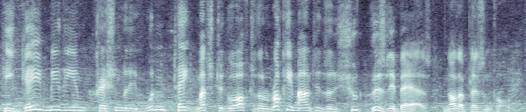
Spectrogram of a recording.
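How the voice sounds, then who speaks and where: An actor playing a good-natured, dim young upper-class English gentleman in a comic radio drama, chatty and hesitant in a posh drawl. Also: sits high, sing-song, fast, a crowd in the background. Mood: earnest.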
